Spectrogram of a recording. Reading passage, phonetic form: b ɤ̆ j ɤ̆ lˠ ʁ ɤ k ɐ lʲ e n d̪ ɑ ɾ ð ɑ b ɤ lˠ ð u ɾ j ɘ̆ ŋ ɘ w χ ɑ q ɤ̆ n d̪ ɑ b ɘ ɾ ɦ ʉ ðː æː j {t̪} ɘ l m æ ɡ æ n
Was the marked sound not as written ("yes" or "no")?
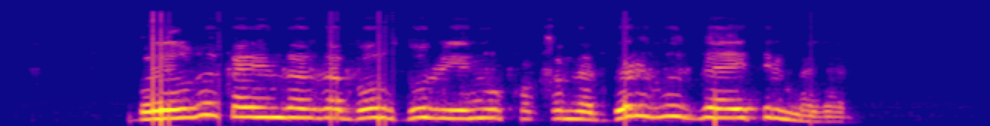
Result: no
